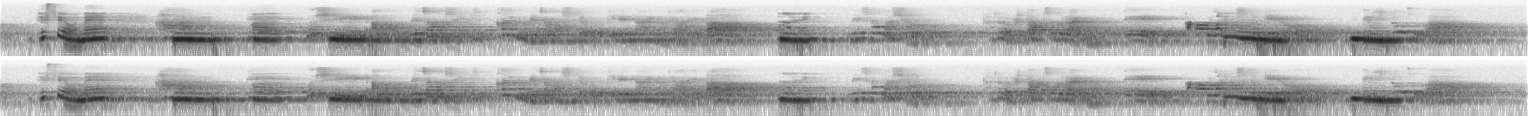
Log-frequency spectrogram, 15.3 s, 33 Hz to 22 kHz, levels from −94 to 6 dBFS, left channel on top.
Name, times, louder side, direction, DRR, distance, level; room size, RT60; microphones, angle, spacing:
voice 1, 0.4-1.1 1.7-2.2 2.5-2.9 3.3-3.8 7.8-8.2 12.0-12.9 13.5-14.0, left 4 dB, 40° left, 8 dB, 0.4 m, -20 dB
voice 2, 1.6-2.0 2.5-2.8 3.1-7.4 8.5-9.3 9.8-11.6 12.0-13.0 13.6-14.6, equal, 5° right, -5 dB, 3.4 m, -33 dB
16.0 x 15.5 x 3.6 m, 2.5 s
head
